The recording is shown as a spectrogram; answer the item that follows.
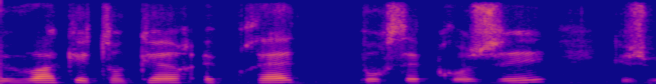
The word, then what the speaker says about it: prêt: prêt. C'est prêt. Exactement. Je n'étais pas sûr si tu avais prononcé le T ou pas, mais bien Non,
